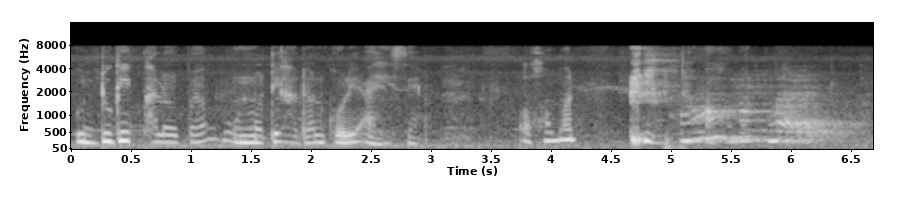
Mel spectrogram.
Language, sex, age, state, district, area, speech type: Assamese, female, 18-30, Assam, Goalpara, urban, spontaneous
